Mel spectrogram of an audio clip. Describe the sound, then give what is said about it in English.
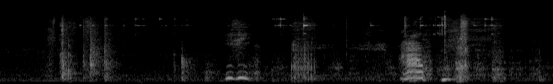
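Scuffling and low growls from a dog playing with her plush wiener dog toy, punctuated by a few short, uneven squeaks as the toy gets chomped. “Usually she'll get going and squeak the hell out of it. And I think you heard a little tidbit of that, but she won't.”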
